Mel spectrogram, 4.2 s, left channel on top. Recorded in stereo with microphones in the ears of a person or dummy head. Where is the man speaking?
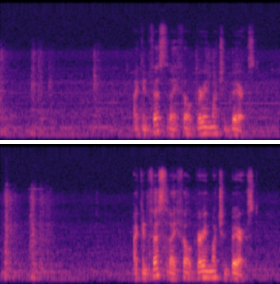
55° right (ahead or behind), 0.5 m.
